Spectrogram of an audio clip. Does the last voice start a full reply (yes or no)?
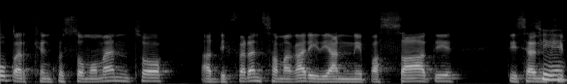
no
